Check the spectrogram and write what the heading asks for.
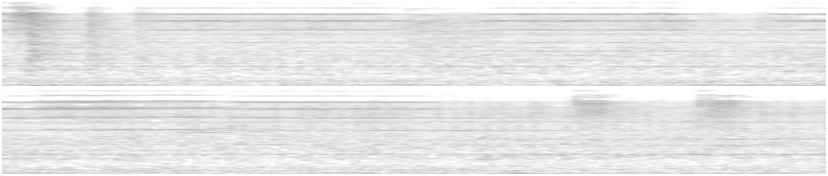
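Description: Casino slot-floor sound: steady electronic bell-like tones from slot machines over background music with a pulsing low beat.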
